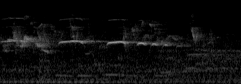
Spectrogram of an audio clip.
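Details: Red-whiskered bulbul used as a decoy in bird trapping in Gia Lai, Vietnam, 21 February 2020; a short run of clear whistled and warbled notes, bright and slightly rising, with faint wingbeat-like noise and outdoor background hiss.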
